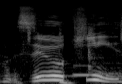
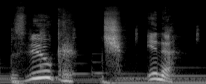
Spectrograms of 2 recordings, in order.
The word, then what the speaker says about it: zucchini: If I read that out phonetically, like if I tried to read it how I thought words work, I would say zukina.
